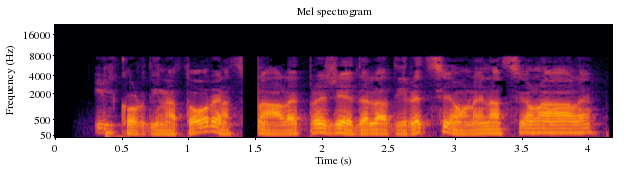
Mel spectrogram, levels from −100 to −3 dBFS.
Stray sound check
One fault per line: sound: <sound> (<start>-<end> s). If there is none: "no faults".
sound: dropout (1.4-1.5 s)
